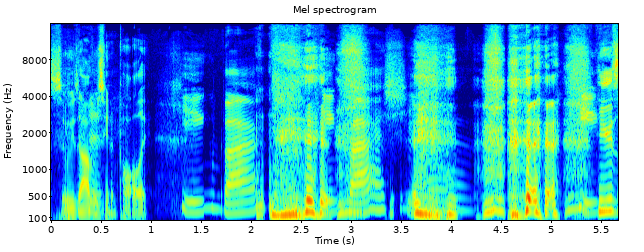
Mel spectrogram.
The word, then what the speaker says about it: Bach: is that what it's pronounced? BACH, like Bach.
